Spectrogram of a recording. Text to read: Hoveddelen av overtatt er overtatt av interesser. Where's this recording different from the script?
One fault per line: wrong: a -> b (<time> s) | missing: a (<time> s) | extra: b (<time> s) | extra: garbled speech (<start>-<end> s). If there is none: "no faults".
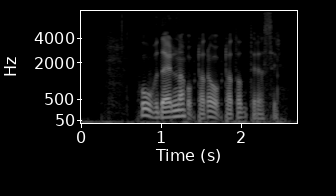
no faults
